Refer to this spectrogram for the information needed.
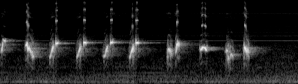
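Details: Sooty-headed bulbul, a first-place winner in the general class, singing a long rapid 'ropel' string: quick bubbly chirped notes around mid-high pitch, about a dozen in three seconds, each a short rising-falling twist, with a faint low rumble beneath.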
